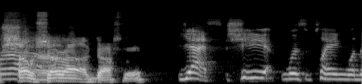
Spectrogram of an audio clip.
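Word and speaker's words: Shohreh Aghdashloo: playing the boys, like, and Shorha Aga. Oh, I always say her name wrong. You know who I'm talking about, Joey? No. From Agatha what? House of Sand and Fog. Oh, Shara Agdashlu.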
